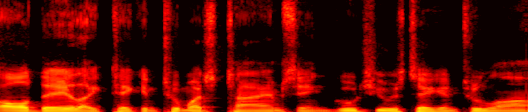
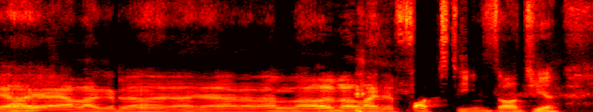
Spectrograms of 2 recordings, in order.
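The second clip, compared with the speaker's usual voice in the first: put-on drunk, slurred talk; 3 semitones lower, 4 dB quieter than usual. Retelling going through movie quotes with a friend: imitating R A talking drunk. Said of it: "especially when he's fucking in the bag".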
